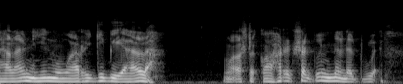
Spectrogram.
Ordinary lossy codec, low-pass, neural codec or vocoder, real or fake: none; 14.4 kHz; none; real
